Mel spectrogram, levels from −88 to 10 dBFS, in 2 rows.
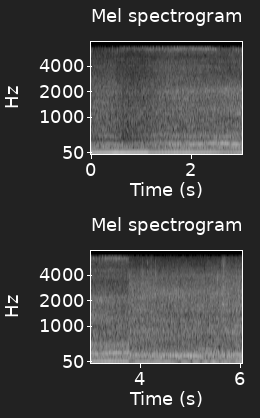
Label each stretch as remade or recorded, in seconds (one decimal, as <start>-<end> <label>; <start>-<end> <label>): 0.0-6.1 recorded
